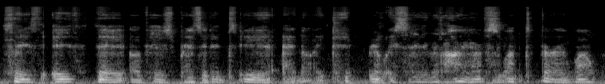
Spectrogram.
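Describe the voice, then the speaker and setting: A woman giving hushed, hesitant personal testimony in a played clip. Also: a bass voice, steady tone, moderate pace, a little hiss or hum, rough recording.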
